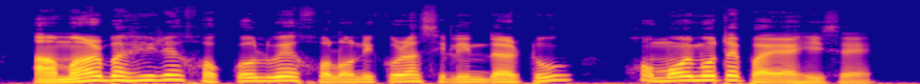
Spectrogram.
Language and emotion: Assamese, sad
